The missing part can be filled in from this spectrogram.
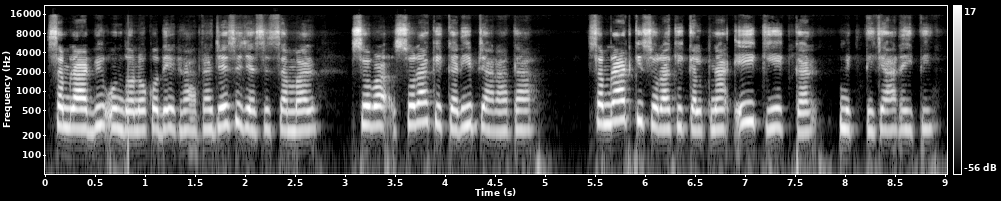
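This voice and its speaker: A woman's voice: sits high, mellow, no room sound, studio quality. A woman storyteller reading a romantic Hindi novel aloud, giving the characters' lines in her own voice. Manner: reads narration and gives each character's lines in her own voice.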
